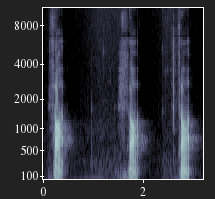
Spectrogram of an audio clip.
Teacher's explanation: at the end the tongue goes up and makes a stop T not thought but thought thought I thought you were going to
